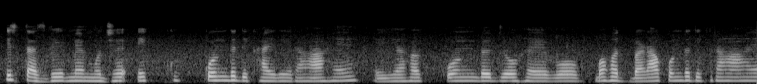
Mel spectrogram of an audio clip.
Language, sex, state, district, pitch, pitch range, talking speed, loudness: Hindi, male, Bihar, Jahanabad, 170 Hz, 160-175 Hz, 165 wpm, -23 LUFS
